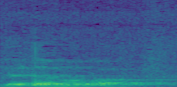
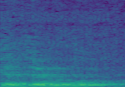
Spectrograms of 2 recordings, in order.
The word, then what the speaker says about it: Dadamora: Sur vos feuillets, vous pouvez lire qu'il est écrit biographie d'Adam Mora. Mais ça, c'est la prononciation française. La prononciation malgache, c'est d'Adamour.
